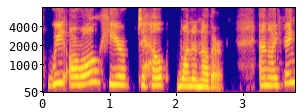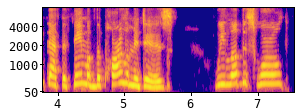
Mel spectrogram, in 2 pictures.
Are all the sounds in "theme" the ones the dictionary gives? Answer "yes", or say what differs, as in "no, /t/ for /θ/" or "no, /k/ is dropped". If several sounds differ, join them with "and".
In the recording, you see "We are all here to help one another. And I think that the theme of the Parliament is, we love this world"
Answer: yes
